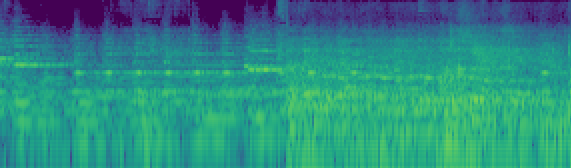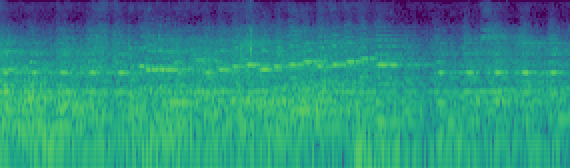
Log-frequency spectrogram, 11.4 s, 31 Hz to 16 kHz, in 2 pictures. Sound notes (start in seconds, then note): 0.2 lighthearted orchestral music; 3.2 men speaking in the Russian language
